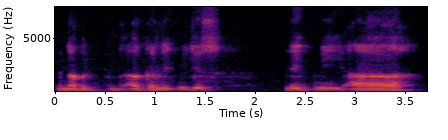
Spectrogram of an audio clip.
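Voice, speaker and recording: A man from South Africa hosts a live online stream, talking through problems out loud with plenty of ums and restarts. His voice sits at an ordinary middle pitch, and the sound comes through a plain computer microphone on a video call. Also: steady tone, slow pace, rough recording. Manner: hesitant, many fillers, thinking aloud. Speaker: livestream host. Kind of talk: casual chat while troubleshooting.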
